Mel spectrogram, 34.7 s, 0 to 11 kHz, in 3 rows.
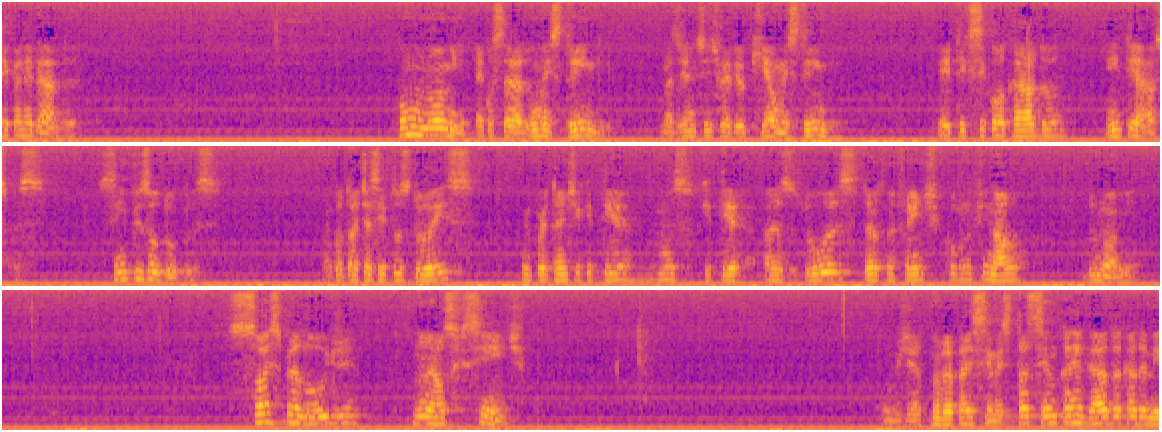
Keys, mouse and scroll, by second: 4.0 Right, 10.7 Left, 11.2 Right, 11.7 Left, 12.1 Right, 12.6 Left, 14.0 Right, 22.5 Left, 23.5 Home, 26.9 End, 29.5 F5.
